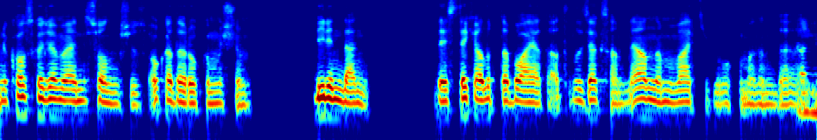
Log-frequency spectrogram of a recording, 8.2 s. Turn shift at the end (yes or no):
yes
